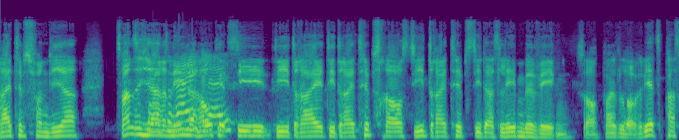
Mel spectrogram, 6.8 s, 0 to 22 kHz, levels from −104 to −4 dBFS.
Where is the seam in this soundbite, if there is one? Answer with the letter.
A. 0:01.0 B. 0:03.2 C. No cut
A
